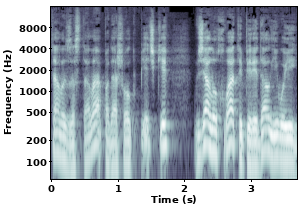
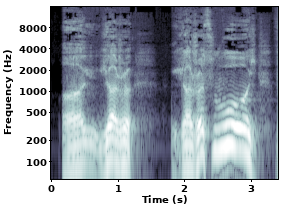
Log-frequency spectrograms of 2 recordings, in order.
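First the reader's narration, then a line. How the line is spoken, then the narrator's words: Wailing, cut short. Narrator (Russian): взвыл было Митька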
